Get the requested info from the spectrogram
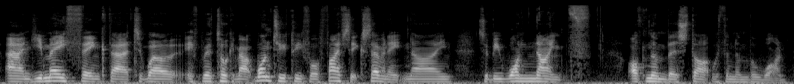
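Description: A man's voice: mid-range voice, fairly even intonation, moderate pace, few pauses. A man chatting casually as a guest mathematician, explaining things step by step with enthusiasm.

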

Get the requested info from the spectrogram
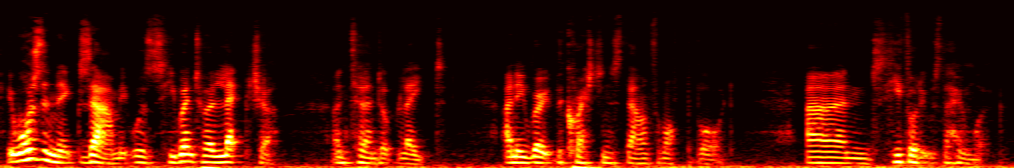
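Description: A man telling stories as a guest in casual conversation, animated and often repeating words as he goes. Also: medium pitch, brisk, hardly any pauses. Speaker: guest mathematician.

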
